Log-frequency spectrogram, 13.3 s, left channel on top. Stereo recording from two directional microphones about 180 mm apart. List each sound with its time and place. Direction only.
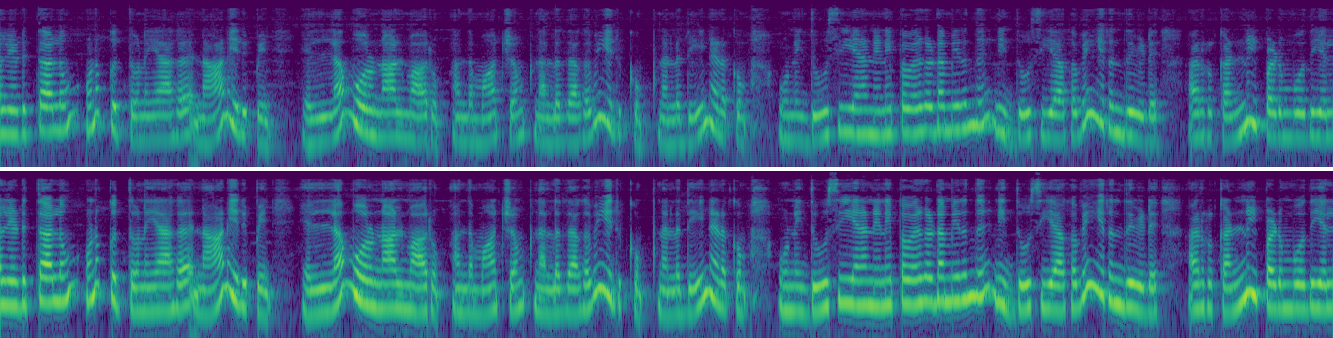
0.0 s speech: 50° right (ahead or behind)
